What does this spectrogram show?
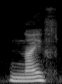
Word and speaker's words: knife: k ile yazarak başlıyoruz Hani Knife diye yazılıyor naife diye okunuyor Yani oradaki K var mı yok mu Allah bilir Şaka şaka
